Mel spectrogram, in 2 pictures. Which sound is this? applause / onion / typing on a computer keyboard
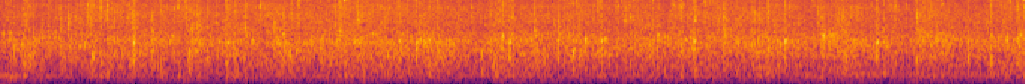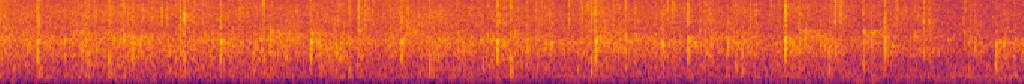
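applause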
